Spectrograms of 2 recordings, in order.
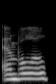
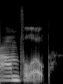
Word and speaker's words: envelope: You can say envelope or envelope. By the way, both pronunciations are common in American English.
